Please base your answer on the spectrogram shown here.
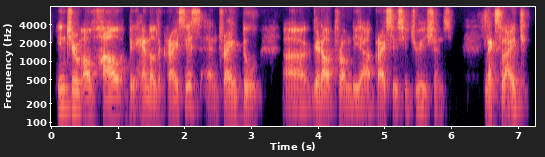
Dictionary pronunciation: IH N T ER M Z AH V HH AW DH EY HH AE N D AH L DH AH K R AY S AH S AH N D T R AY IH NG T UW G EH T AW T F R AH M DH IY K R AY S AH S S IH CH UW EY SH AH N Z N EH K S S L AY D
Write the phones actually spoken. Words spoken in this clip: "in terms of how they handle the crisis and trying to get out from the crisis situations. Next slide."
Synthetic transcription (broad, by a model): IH N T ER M AH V HH AW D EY HH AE N D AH L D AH K R AY S AH S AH N T R AY IH NG T UW G EH T AW T F R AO M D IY K R AY S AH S S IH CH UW EY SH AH N S N EH K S S L AY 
